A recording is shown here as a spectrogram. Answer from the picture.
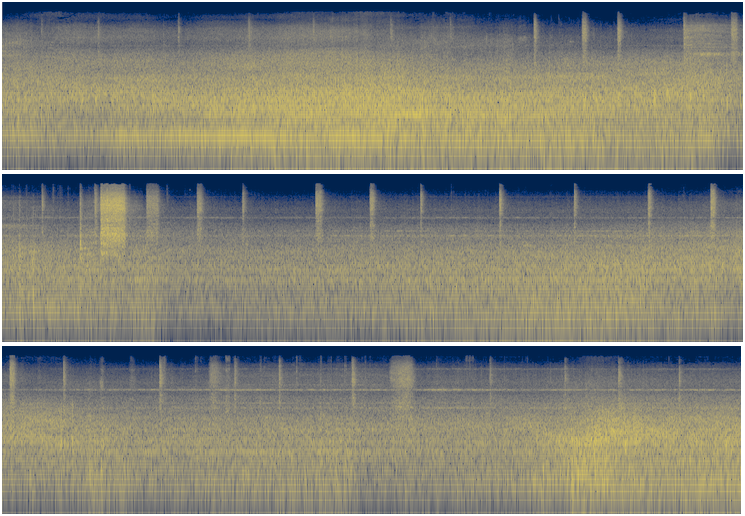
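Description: Diesel freight locomotives passing on the tracks, mixed with steady road traffic noise. There are scattered sharp clicks and a short high-pitched noise about eleven seconds in.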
